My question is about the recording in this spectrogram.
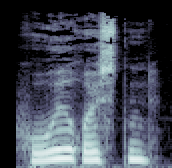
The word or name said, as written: hovedrysten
